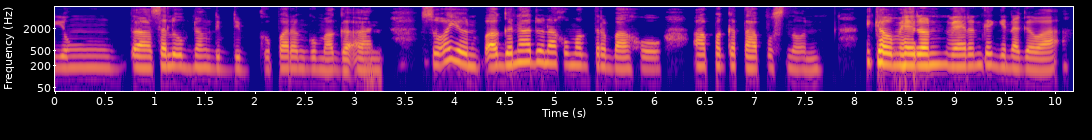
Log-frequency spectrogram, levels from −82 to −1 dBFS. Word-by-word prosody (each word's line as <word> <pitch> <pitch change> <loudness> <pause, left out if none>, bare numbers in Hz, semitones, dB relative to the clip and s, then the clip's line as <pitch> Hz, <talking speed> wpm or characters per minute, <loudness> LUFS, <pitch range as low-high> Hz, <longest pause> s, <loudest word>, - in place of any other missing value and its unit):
yung, 180 0 -9 0.6
ah, 180 -1 +3
sa 195 - +3
loob 195 -3 -3
ng 180 -1 -7
dibdib 165 -1 -12
ko 165 - -16
parang 170 -1 -3
gumagaan. 155 -1 -5 0.4
So 220 -5 -1
ayun 225 -9 0
'pa 185 - +6
ganado 250 +3 +1
na 230 -1 +1
akong 215 -1 -9
magtrabaho, 170 -4 -5 0.3
ah, 195 0 -1
pagkatapos 185 -4 -3
no'n 160 -1 -11 0.5
ikaw 245 -3 +7
mayro'n, 205 +1 +6
mayro'n 195 +1 +2
kang 210 -3 -4
ginagawa? 165 -4 -2
185 Hz, 140 wpm, -21 LUFS, 165-205 Hz, 0.6 s, ikaw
